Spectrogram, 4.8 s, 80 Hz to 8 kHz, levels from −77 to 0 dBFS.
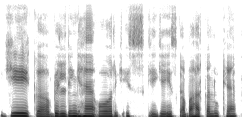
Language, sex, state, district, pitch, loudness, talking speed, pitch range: Hindi, female, Uttar Pradesh, Lalitpur, 165 Hz, -16 LUFS, 150 wpm, 155-170 Hz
